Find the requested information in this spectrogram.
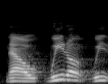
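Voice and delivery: ordinary talk, nothing marked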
